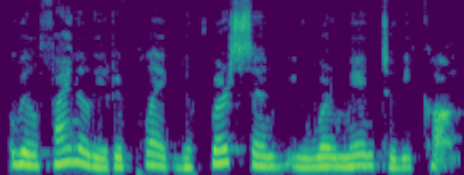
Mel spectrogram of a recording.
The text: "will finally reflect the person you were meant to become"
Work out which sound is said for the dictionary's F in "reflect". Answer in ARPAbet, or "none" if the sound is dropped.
P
